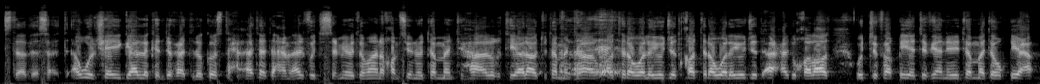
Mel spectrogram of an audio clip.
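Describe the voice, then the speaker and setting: A man's voice: on the high side, level tone, pushed and bright. A man arguing a point in a live online debate, reeling off names and dates. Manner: lists names and dates in rapid detail. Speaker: debate participant. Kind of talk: argumentative historical debate.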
